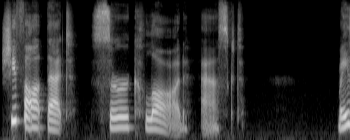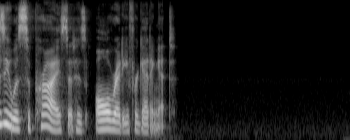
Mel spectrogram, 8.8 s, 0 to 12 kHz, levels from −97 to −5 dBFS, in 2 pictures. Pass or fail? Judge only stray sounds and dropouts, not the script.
pass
